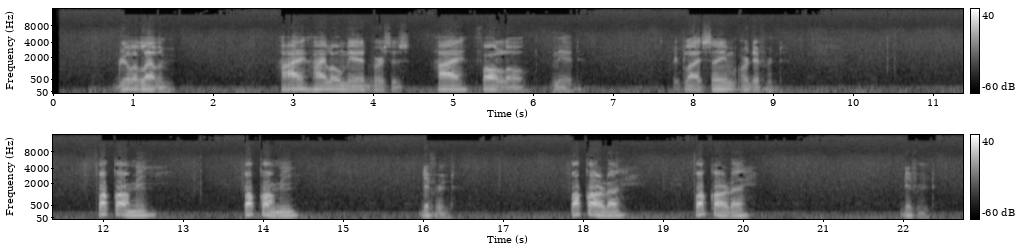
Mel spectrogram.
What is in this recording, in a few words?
Yoruba; FSI; Basic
